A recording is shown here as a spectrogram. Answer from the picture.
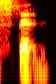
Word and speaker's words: Staunton: If you look up the city, the name, it looks like you it's Staunton, but it's pronounced, but folks that live there say it's Stanton.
